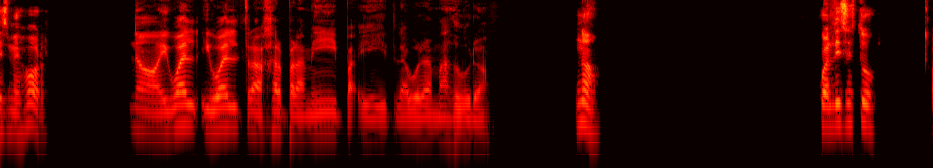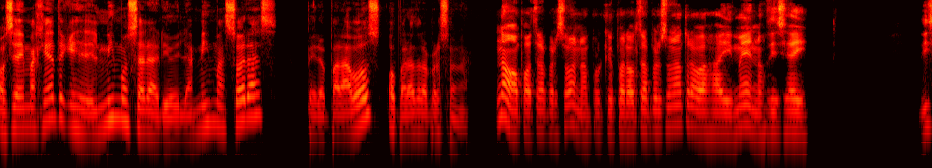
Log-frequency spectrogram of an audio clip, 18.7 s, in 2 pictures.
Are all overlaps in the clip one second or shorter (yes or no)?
yes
